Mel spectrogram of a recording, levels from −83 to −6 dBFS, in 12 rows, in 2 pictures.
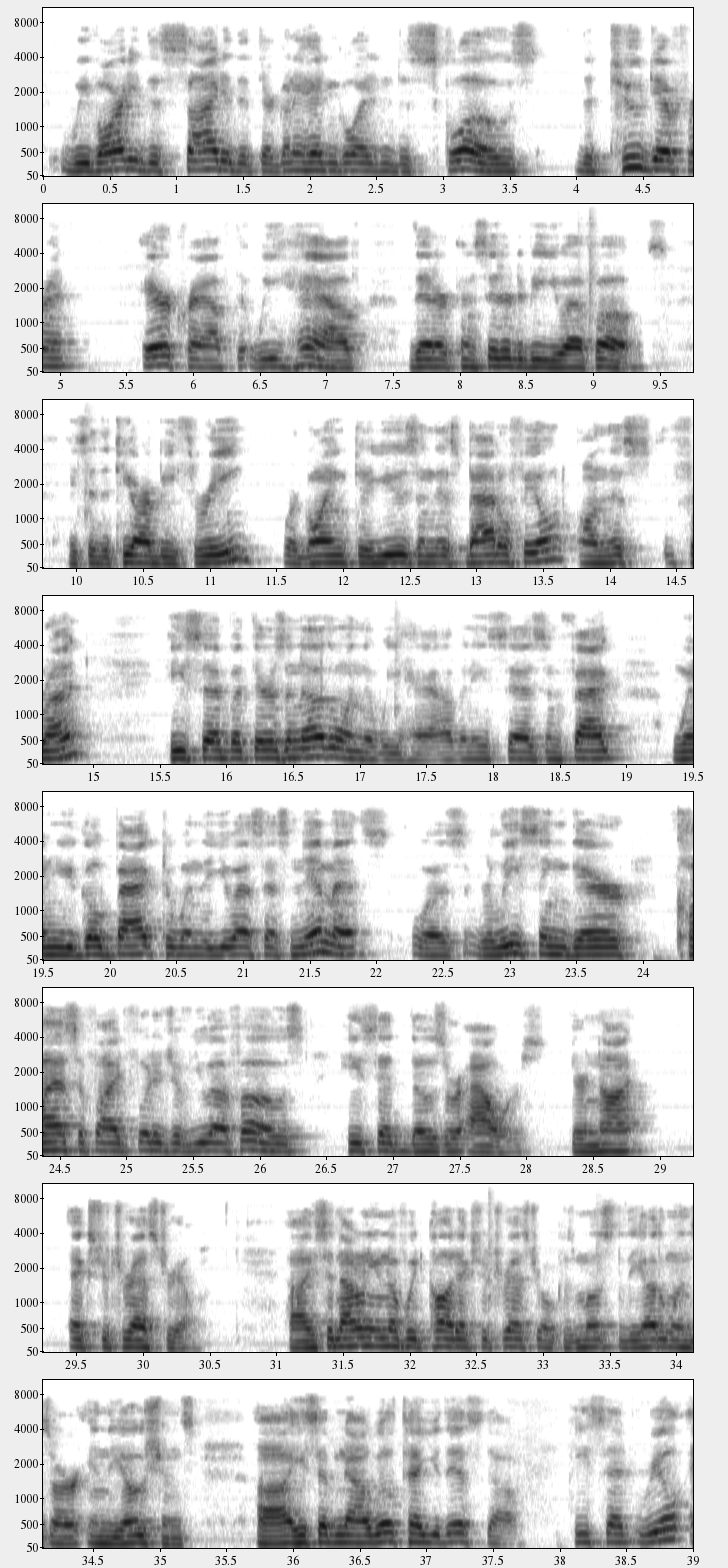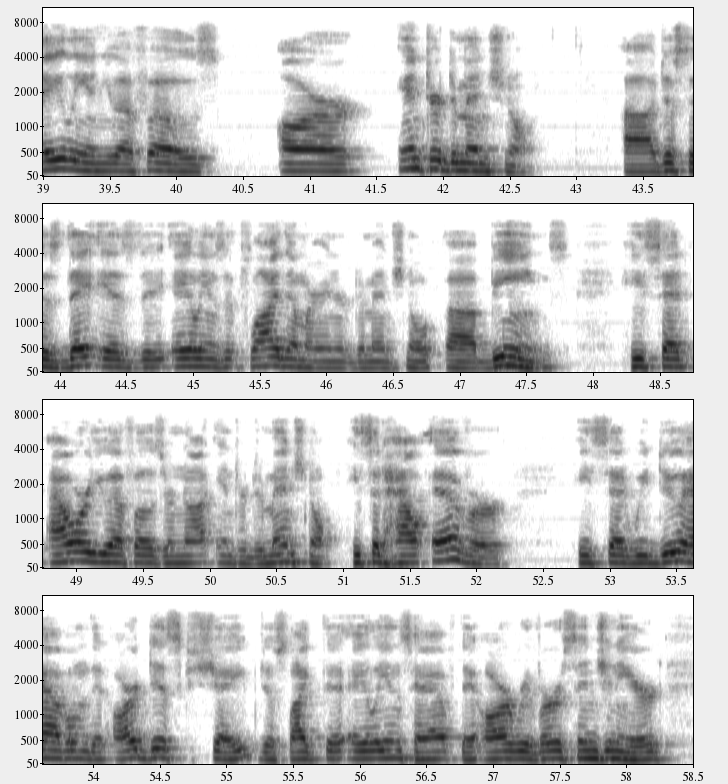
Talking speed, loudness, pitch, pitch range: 170 wpm, -23 LUFS, 145 Hz, 135-155 Hz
